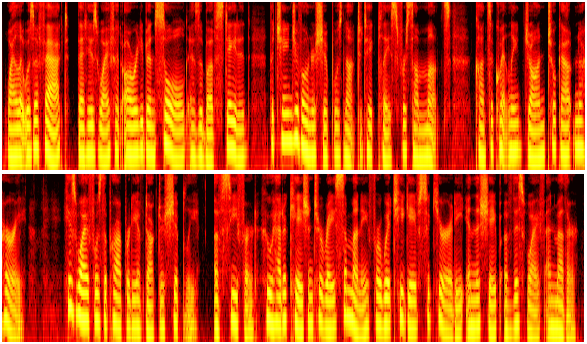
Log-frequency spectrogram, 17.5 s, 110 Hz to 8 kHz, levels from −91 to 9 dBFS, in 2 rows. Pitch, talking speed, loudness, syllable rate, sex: 165 Hz, 220 wpm, -19 LUFS, 5.7 syllables/s, female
